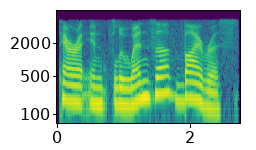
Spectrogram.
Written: parainfluenza virus

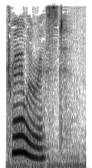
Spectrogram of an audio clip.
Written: trailerist

